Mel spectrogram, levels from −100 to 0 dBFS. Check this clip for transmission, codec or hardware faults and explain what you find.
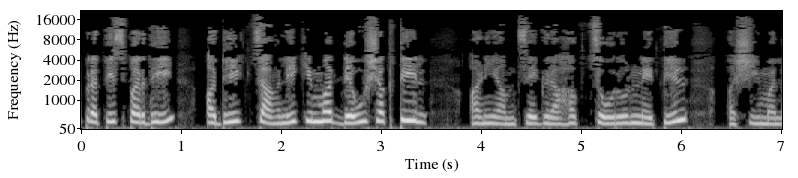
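The speech carries one fault across its whole length: generation loss, most likely from repeated lossy coding. It sounds swirly and hollow, with smeared consonant attacks. The character points to an AAC-LC chain near 64 kbit/s, decoded and re-encoded around ten times. Each pass requantises on a shifted frame grid, so noise and spectral holes stack. A single 64 kbit/s encode would be cleaner than this, and the band still reaches about 19.2 kHz, so the bandwidth limit doesn't explain the degradation.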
